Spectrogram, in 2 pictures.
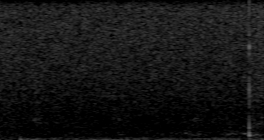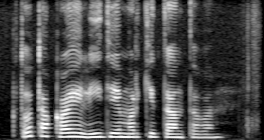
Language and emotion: Russian, neutral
